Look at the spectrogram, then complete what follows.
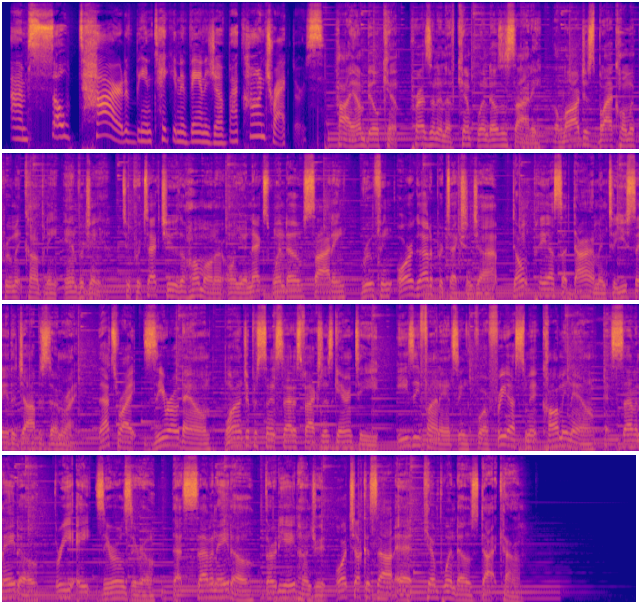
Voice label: Radio Ad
